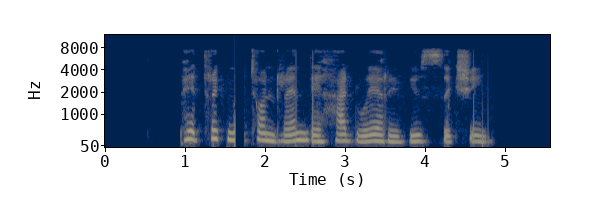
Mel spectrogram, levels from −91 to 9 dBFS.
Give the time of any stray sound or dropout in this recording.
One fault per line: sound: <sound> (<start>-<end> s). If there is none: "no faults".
sound: dropout (1.6-1.7 s)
